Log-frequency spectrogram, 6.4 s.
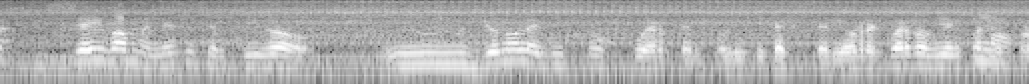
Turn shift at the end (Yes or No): No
